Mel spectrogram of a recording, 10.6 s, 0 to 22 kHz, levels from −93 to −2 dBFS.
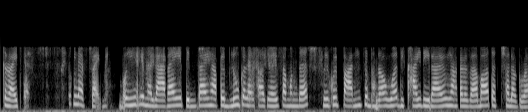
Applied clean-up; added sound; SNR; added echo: neural diffusion model UNIVERSE++.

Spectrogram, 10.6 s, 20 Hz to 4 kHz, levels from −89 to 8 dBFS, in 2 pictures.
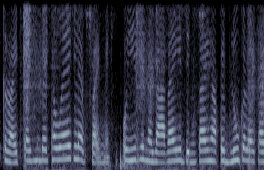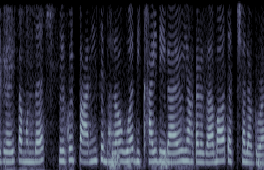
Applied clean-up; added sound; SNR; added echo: neural mask model RNNoise.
